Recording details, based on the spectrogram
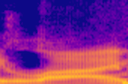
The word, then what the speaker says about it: Ley: Casey Lye, my last name is spelled L-E-Y. Instagram, K-C-W-L-E. Oh, no, Twitter, K-C-W-L-E-Y.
